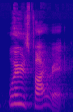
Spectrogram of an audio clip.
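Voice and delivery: playful gasped where's Pirate; excited question. Real, not acted. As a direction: tease the cat with his name. Gasps, teasing the cat.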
